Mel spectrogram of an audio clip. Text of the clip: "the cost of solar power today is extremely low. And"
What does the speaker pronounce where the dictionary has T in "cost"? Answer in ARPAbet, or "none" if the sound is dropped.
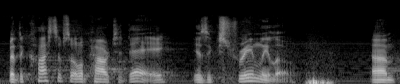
T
